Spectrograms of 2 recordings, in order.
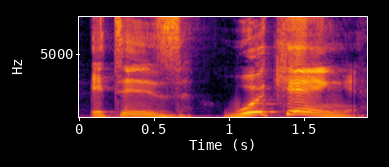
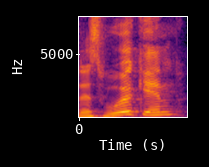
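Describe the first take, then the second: First: Loud, drawn-out, heavily weighted confession; slow heavy repeat. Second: High, loud strained yelp of it's working; high-pitched startled confession; squeaky admission. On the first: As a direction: drag every word out like a sultry growl of pride. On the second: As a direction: blurt it out, voice jumping high. Admits the treatment works. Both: Retold or imitated.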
